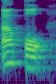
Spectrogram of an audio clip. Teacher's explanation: Bedakan antara qaf dengan kaf ya. Bunda huruf qaf kalau sukun dia syiddah kuat dan qalqalah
